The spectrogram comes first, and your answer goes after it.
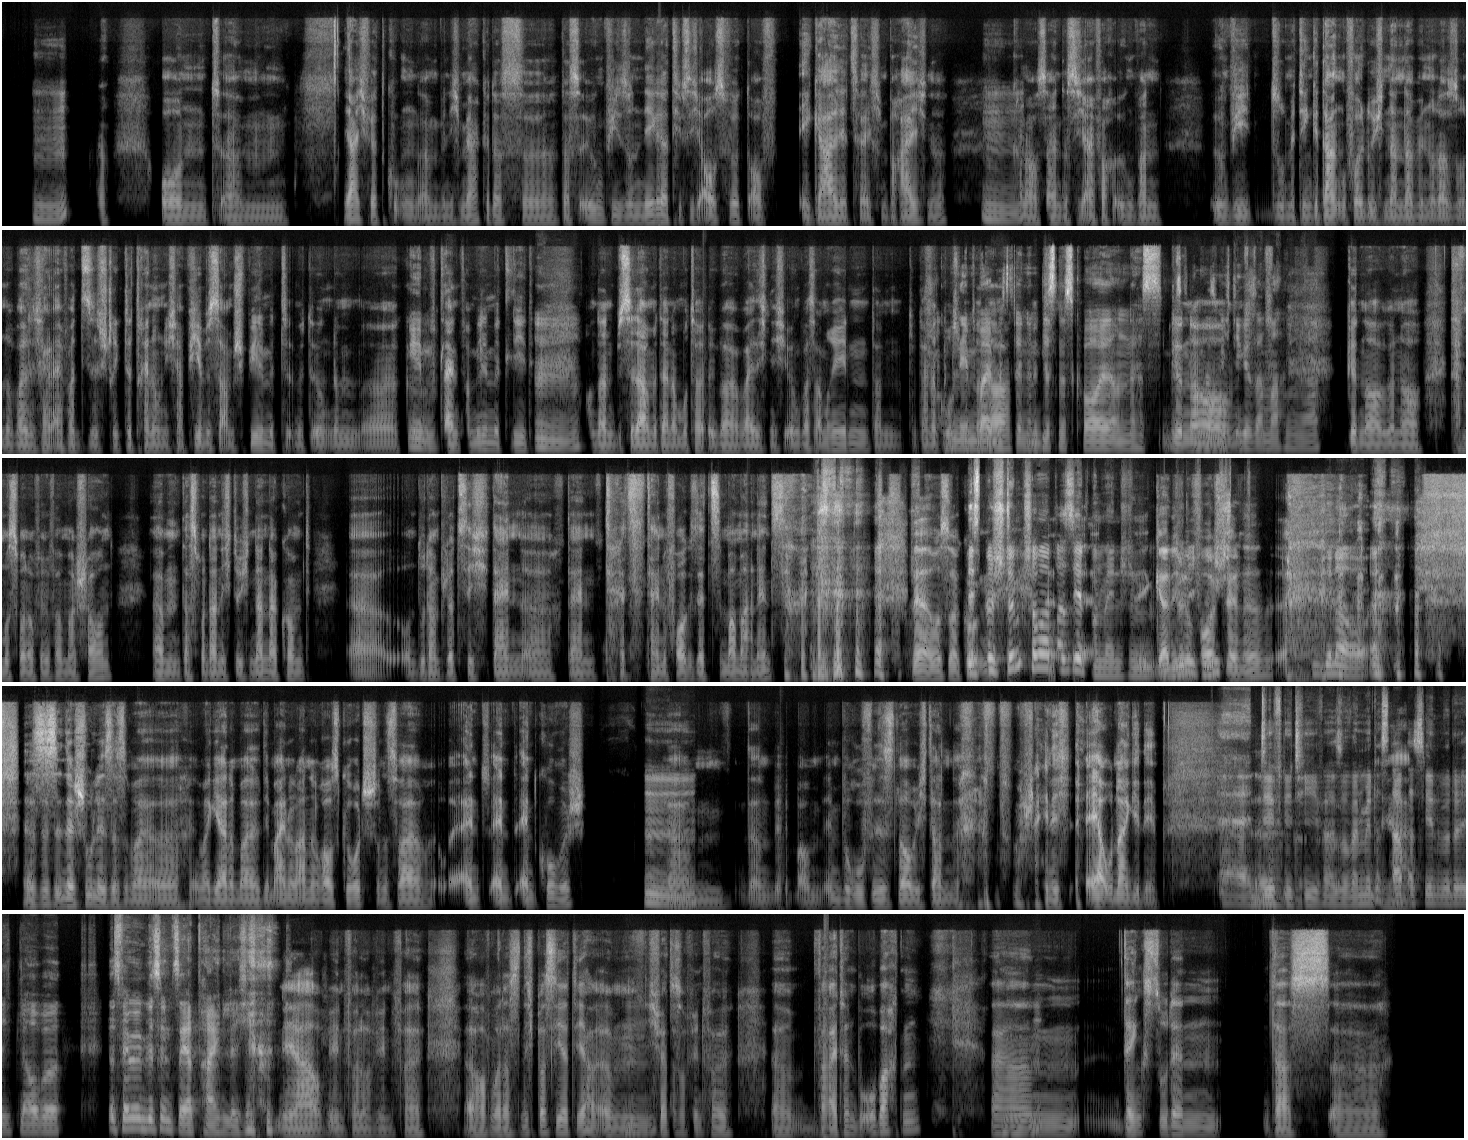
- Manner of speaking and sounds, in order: chuckle; chuckle; giggle; laugh; laugh; giggle; laughing while speaking: "wahrscheinlich"; laugh
- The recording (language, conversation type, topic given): German, advice, Wie hat sich durch die Umstellung auf Homeoffice die Grenze zwischen Arbeit und Privatleben verändert?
